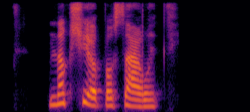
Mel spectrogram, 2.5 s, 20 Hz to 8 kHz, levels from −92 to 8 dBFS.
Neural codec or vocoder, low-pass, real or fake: codec, 16 kHz, 1 kbps, FreqCodec, larger model; 7.2 kHz; fake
